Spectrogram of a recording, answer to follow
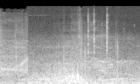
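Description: A low rolling rumble on pavement that swells and fades about a second in, with a few light clicks, typical of stunt scooter wheels rolling on concrete. It comes right after a vocal soundtrack cuts off near the start.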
